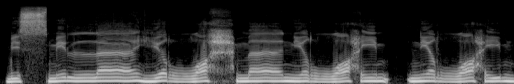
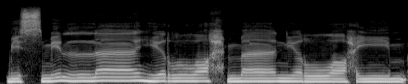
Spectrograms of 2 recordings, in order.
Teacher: Hati-hati dalam mengucapkan ra idza tushaddadu, ketika dia bertasydid. Nah, ra bertasydid di situ ada unsur nabr. Nabr itu adalah hentakan. Sehingga dijelaskan getaran serta hentakan ra-nya Bismillahirrahmanirrahim.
